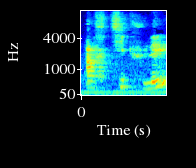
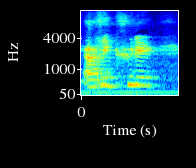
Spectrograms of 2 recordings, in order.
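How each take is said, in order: First: Every consonant is pronounced clearly. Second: The T sound is blurred or missing. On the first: "Par exemple" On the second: "Si tu dis pas bien ton, ton T"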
